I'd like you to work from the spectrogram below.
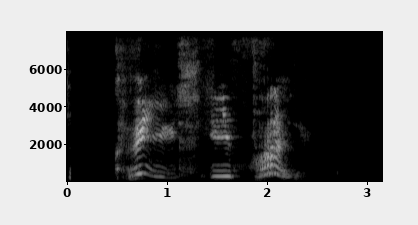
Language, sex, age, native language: Icelandic, male, 8, Icelandic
